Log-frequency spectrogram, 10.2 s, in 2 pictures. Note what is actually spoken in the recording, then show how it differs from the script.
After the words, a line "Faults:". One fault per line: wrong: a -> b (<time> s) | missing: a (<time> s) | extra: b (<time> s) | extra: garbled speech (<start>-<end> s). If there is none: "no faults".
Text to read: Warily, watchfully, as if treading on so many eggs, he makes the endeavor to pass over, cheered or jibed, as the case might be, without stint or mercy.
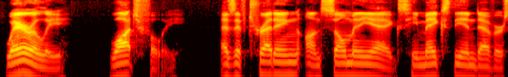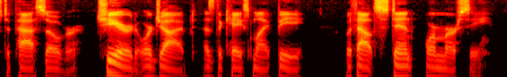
Warily, watchfully, as if treading on so many eggs, he makes the endeavors to pass over, cheered or jibed, as the case might be, without stint or mercy.
Faults:
wrong: endeavor -> endeavors (4.6 s)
